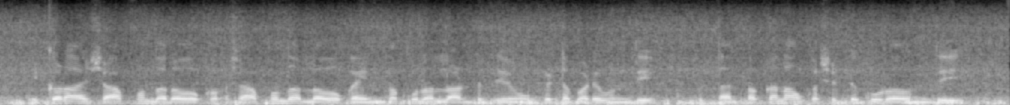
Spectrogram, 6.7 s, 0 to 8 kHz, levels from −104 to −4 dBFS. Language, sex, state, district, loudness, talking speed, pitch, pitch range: Telugu, male, Telangana, Adilabad, -14 LUFS, 170 wpm, 130 Hz, 125-145 Hz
